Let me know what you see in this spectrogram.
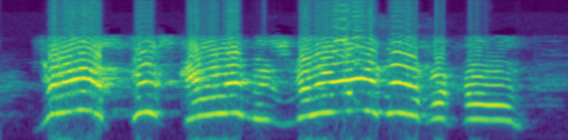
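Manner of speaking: very high, very loud, ridiculous squealing voice. Imitating the co-host's line about the game: imitating Jess. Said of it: "if you're gonna do my voice".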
